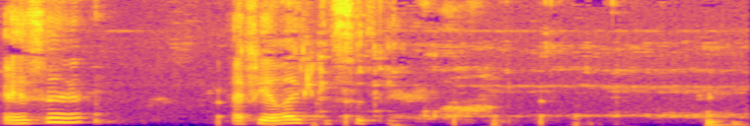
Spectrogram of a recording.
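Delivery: unvoiced hush under the sound; whispering. Real, not acted. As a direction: whisper so the mic keeps the fizz.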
